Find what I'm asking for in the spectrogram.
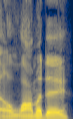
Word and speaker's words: Olamide: I'm pretty sure we're all set that Olamide is the correct way of pronouncing the first name.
